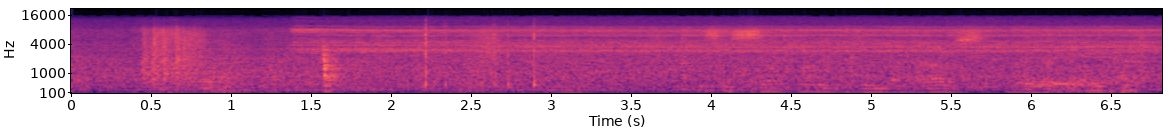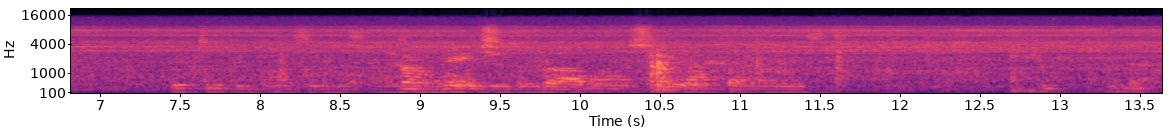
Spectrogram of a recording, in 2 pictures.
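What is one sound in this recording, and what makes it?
A porcelain toilet lid clanks as it is lifted and set down.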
